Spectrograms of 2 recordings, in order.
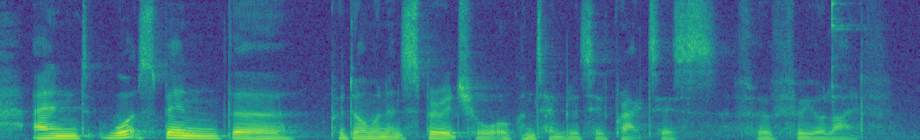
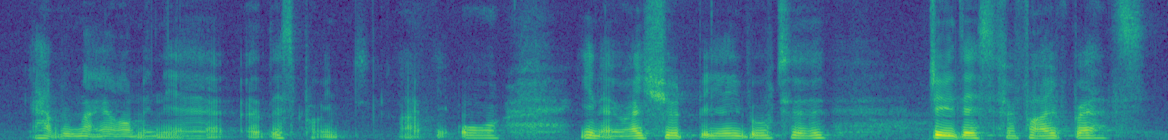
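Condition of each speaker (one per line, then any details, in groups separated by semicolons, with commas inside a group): No condition
Cerebral palsy; left-sided muscle tension; very minor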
